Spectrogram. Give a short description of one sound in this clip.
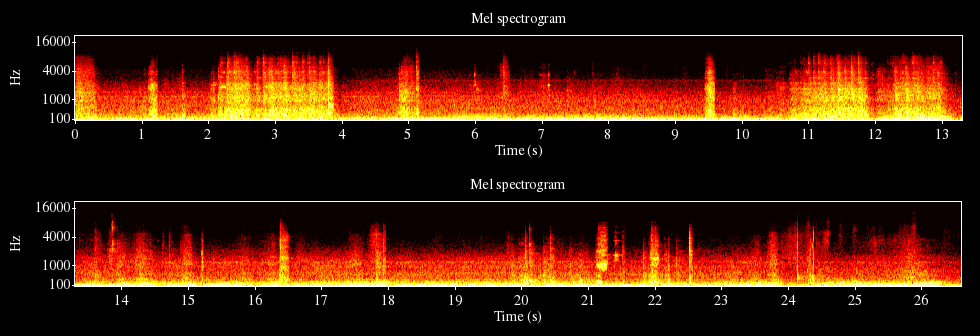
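A trailer rattles and clanks as the truck rolls.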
